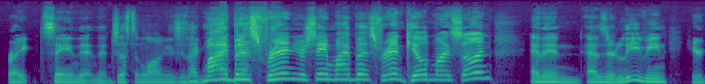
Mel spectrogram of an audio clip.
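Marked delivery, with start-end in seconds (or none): 2.0-4.9 high, incredulous mock outrage; a father who can't believe it; father told his best friend killed his son, voiced high in disbelief; shocked disbelief. Dad disbelieving the accusation.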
